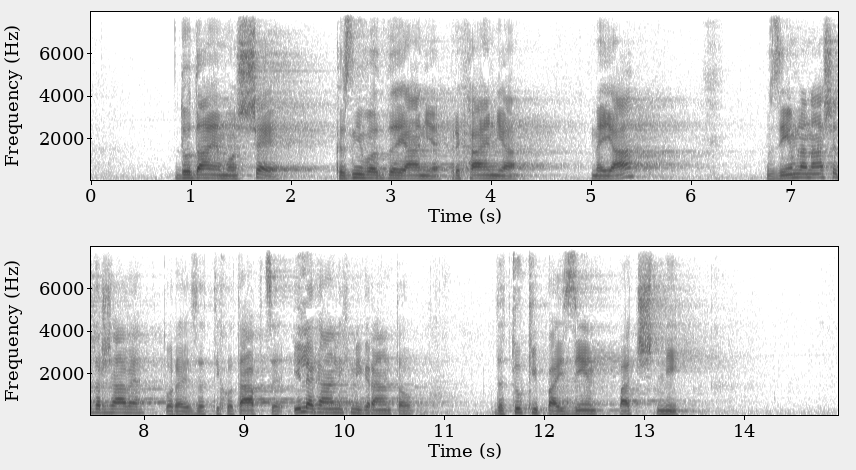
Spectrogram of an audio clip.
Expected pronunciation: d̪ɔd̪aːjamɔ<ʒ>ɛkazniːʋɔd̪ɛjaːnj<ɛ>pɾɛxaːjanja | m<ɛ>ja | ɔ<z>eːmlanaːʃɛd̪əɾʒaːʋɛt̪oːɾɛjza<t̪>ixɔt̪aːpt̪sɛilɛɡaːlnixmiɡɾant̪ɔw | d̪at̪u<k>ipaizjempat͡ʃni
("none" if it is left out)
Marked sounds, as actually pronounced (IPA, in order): ʃ, ɛ, ɛ, z, t̪, k

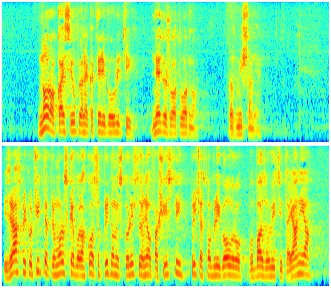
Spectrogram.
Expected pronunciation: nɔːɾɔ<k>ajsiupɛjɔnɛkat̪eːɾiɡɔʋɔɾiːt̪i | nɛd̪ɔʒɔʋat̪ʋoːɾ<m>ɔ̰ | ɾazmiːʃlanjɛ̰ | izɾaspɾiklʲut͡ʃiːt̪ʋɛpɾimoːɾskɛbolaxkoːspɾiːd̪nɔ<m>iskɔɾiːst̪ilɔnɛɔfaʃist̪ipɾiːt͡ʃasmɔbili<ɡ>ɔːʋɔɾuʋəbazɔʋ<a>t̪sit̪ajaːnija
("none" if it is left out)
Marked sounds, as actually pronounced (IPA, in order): k, n, m, ɡ, i

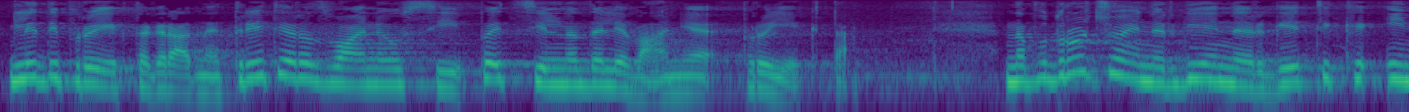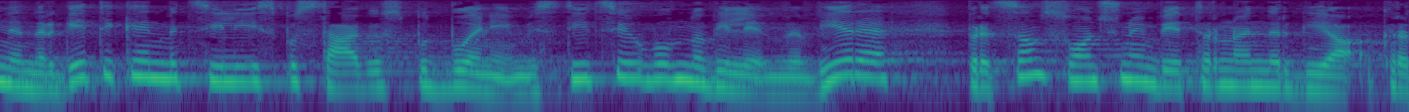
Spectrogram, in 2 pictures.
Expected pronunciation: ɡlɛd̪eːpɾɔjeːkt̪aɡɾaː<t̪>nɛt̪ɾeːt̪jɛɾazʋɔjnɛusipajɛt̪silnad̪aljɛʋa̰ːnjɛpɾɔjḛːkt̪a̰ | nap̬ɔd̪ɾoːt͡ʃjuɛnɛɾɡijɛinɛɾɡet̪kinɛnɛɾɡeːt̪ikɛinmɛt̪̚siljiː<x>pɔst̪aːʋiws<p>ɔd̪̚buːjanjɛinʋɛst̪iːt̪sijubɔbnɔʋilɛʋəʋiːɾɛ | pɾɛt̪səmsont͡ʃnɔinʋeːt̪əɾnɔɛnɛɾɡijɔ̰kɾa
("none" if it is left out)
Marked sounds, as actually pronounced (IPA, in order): d̪, s, p

